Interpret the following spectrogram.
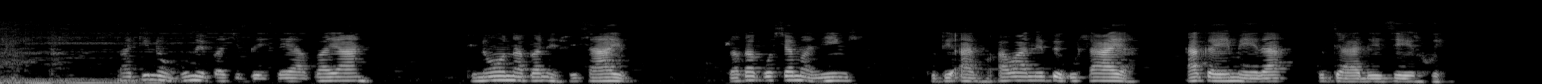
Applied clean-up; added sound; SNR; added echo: classical method Wiener filter.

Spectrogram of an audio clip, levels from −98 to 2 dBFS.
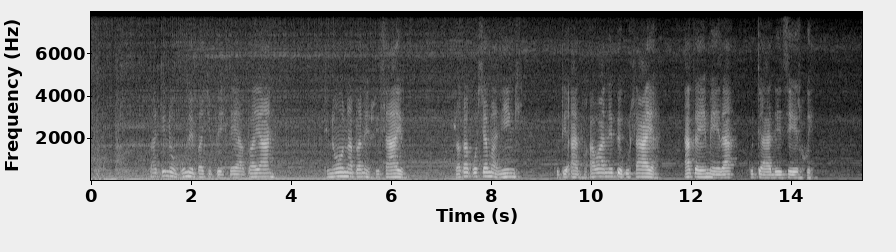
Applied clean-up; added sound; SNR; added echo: none; Engine; 12 dB; none.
